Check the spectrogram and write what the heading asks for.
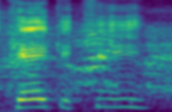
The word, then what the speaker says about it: Kankakee: I will get it it's Kankakee and I am sorry can't keep fans if I have called your team name wrong a couple times tonight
